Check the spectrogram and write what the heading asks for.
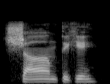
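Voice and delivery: "Shantihi" held on "Shan", echoing i at the end; chant-like "Shantihi" with an echoed last vowel; echoed ending with pause. Shown as a demonstration. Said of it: "and we need to pause".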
